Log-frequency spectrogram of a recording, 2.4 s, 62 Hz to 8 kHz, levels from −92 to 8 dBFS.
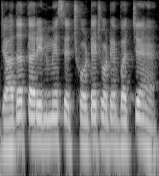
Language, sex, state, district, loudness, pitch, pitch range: Hindi, male, Jharkhand, Garhwa, -15 LUFS, 150 Hz, 140-155 Hz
